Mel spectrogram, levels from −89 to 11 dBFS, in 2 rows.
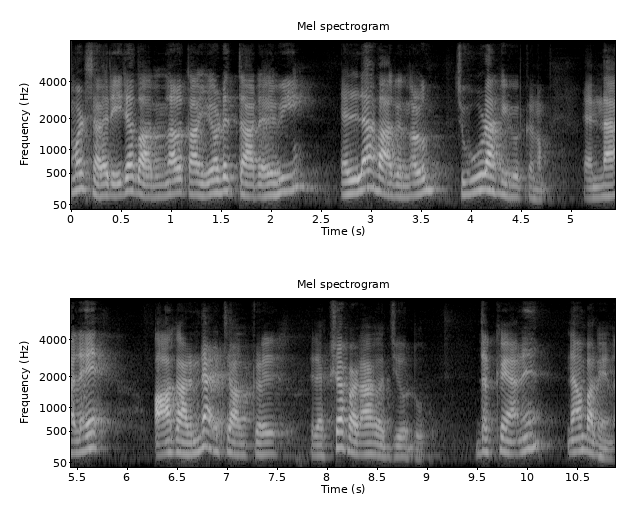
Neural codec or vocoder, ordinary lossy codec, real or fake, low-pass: codec, 16 kHz, 0.8 kbps, ZipCodec; none; fake; none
